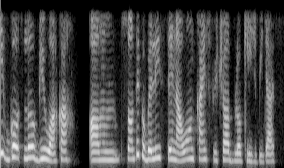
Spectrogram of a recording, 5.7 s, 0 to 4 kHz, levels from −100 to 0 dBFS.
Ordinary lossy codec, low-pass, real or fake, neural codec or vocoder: none; 3.6 kHz; fake; codec, 24 kHz, 0.9 kbps, WavTokenizer, medium speech release version 1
